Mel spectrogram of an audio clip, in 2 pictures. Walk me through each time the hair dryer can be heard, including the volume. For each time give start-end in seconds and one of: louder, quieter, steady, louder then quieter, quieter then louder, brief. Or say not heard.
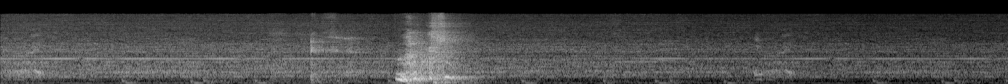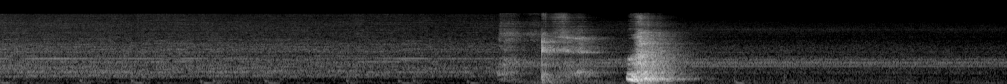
0.0-20.1 quieter.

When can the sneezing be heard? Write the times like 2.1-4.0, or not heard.
2.7-4.5, 15.1-16.7.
